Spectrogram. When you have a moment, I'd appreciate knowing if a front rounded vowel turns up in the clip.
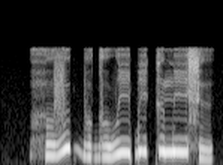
no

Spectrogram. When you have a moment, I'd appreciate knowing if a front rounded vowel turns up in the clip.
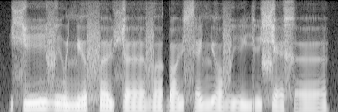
yes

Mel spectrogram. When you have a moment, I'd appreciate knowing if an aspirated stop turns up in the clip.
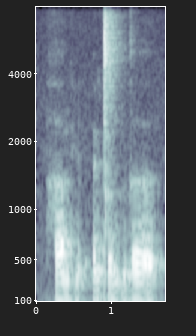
no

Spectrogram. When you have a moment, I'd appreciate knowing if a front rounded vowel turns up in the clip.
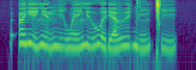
yes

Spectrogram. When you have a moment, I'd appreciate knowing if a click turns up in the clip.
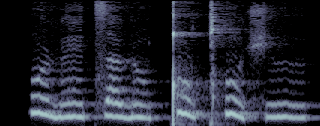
yes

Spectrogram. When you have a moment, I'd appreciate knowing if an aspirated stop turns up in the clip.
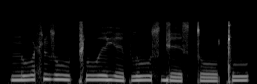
no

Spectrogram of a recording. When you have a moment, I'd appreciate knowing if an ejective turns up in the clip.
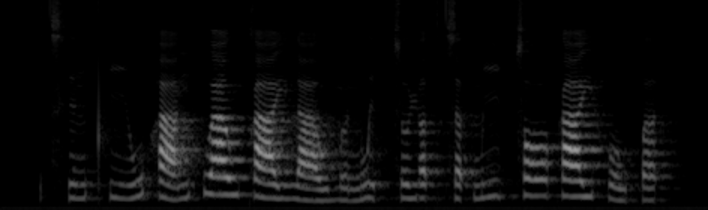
no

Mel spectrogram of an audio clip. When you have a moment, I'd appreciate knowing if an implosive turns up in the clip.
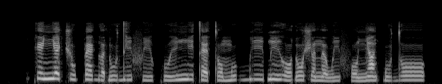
yes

